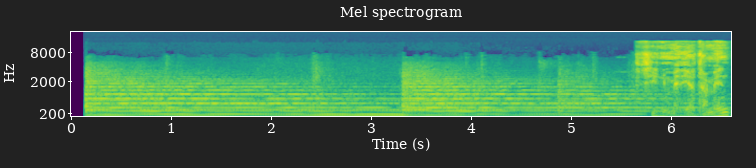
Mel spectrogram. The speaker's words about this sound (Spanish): Y entonces, cuando se anuncia, ¿qué pasa? Suenan las campanas en todo el orbe católico.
